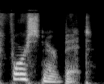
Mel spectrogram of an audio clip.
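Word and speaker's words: Forstner bit: creating flat bottomed holes it's pronounced forner bit similar terms include flat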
